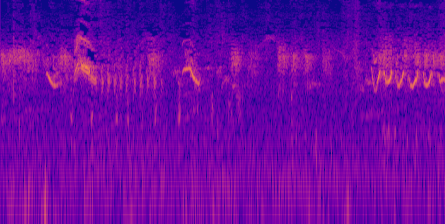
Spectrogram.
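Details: A female songbird used as a decoy to stir other birds into song gives thin, high whistled slurs, several dipping downward, then a quick run of rapid wavering notes near the end, over faint background hiss.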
